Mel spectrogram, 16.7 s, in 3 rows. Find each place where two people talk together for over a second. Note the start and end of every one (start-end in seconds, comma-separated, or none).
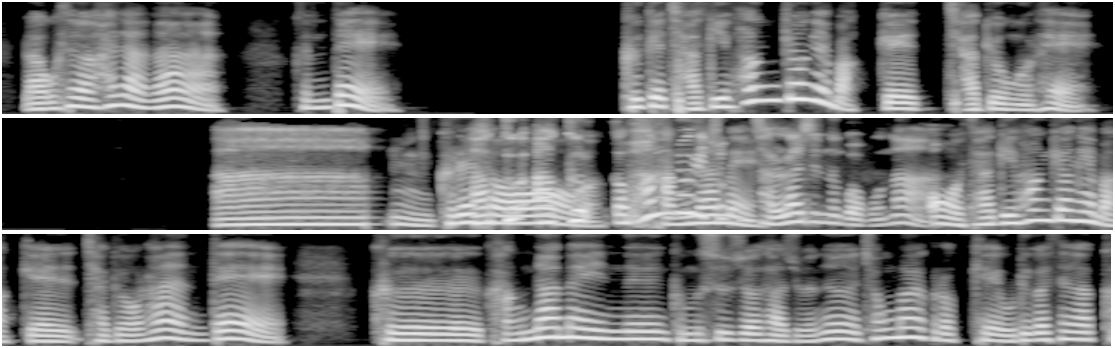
7.9-9.4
